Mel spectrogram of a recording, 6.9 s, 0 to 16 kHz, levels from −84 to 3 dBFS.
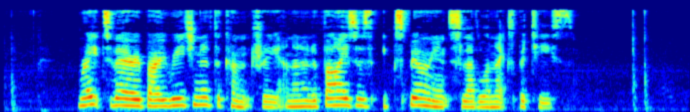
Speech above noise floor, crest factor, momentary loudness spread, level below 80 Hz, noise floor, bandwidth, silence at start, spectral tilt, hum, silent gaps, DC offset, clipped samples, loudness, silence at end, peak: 44 dB; 20 dB; 10 LU; -64 dBFS; -63 dBFS; 12 kHz; 0.8 s; -3 dB/octave; none; none; under 0.1%; under 0.1%; -18 LUFS; 0.55 s; 0 dBFS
